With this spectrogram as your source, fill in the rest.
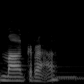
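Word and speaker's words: mo ghrá: Come on, Mogra. Irish for my love. One dialect would pronounce it as Magra.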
